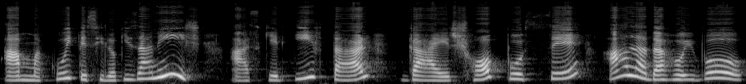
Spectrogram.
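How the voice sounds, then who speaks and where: A woman's voice: on the high side, big pitch swings, slow pace, fairly bright tone, exaggerated voice. A woman voicing a proud, boastful young village girl in a cartoon, with speech. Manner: bragging, rustic colloquial Bengali.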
